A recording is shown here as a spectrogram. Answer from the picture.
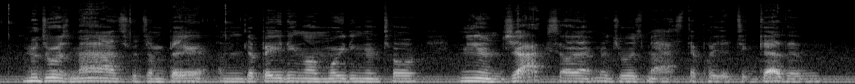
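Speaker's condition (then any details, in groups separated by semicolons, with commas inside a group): Cerebral palsy; affects legs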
